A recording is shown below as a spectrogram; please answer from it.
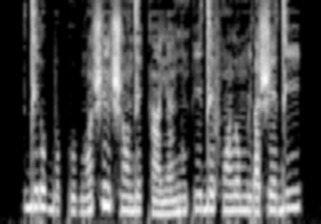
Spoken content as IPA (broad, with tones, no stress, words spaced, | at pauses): di˦ɾu˧bo˨ ku˨ ɡɔ̃˨˦ ʃĩ˦˨ ʃɔ̃˧de˧ kã˨jɛ̃˨˦ ɡũ˧ki˦de˦˨ fɔ̃˧lo˧mi˨ɾa˧ ʃe˧di˦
